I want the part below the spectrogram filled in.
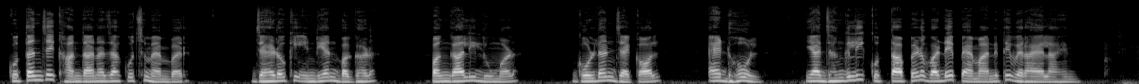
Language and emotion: Sindhi, neutral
